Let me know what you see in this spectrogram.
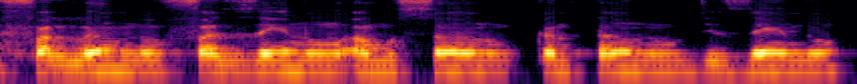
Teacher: Ele é dental alveolar, né? E de um D também, que é dental alveolar. Então, são muito próximos, acaba assimilando, cai esse D aí, né? Um processo fonético-fonológico que ocorre aí. · Fala rápido que cai o D, né? Ocorre um processo de assimilação aí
